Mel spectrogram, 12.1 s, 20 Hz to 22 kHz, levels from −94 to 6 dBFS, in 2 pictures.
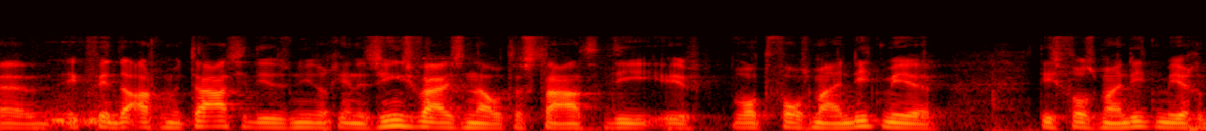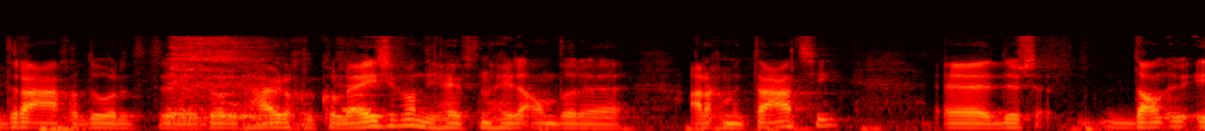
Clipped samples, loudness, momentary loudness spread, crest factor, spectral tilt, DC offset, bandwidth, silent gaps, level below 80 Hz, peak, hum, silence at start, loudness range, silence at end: under 0.1%; -40 LUFS; 10 LU; 20 dB; -5.5 dB/octave; under 0.1%; 8.2 kHz; none; -62 dBFS; -20 dBFS; none; 0 s; 2 LU; 0 s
